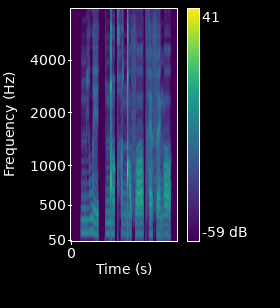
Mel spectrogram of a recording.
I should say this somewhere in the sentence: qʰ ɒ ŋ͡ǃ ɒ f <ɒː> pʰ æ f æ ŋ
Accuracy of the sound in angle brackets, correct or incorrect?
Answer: correct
